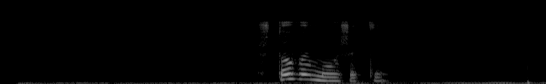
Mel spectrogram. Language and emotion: Russian, neutral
